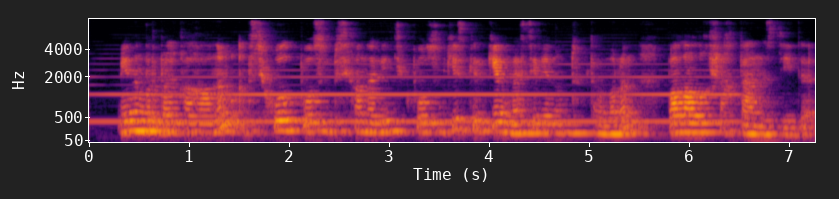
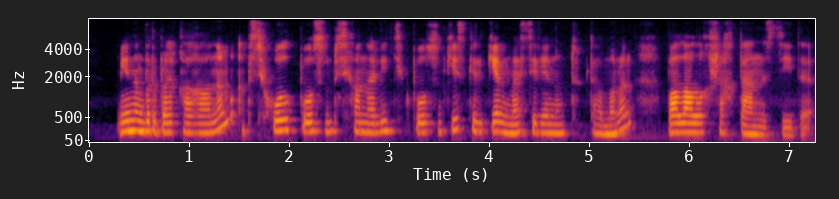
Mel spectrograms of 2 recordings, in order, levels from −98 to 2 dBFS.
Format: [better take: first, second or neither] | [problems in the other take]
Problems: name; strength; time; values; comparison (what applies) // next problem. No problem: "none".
second | background sound (Wind instrument, woodwind instrument); 10 dB below the speech // room echo; dies away in 0.6 s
